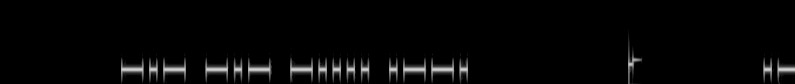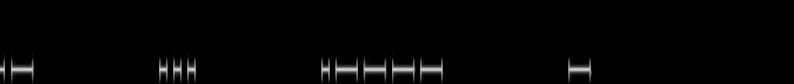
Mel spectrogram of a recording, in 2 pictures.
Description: Morse code, heard as a keyed tone, about 17 wpm, spaced as for 9 wpm, 700 Hz. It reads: KK6P WS1T
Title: USA Call Signs - 4 Characters - 6x Character Spacing - 17wpm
